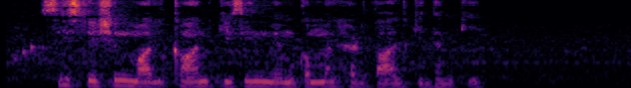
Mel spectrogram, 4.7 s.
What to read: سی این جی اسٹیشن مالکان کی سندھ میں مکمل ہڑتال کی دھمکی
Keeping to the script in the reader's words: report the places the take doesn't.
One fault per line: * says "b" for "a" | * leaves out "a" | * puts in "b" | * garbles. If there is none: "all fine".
* leaves out "این"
